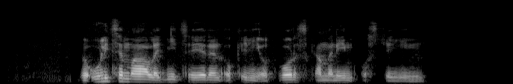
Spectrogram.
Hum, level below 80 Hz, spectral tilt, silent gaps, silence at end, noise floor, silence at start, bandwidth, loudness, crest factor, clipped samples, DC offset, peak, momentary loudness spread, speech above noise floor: none; -76 dBFS; -5.5 dB/octave; none; 0.9 s; -62 dBFS; 0.8 s; 8.8 kHz; -25 LUFS; 20 dB; under 0.1%; under 0.1%; -6 dBFS; 16 LU; 37 dB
